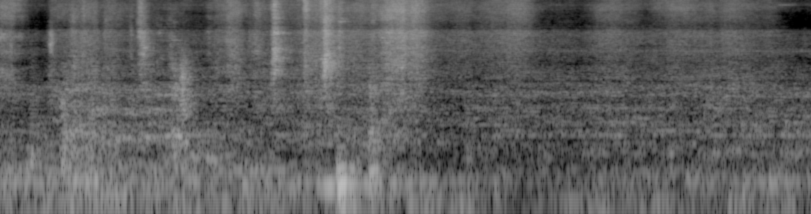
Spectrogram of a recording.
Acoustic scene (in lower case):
elevator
